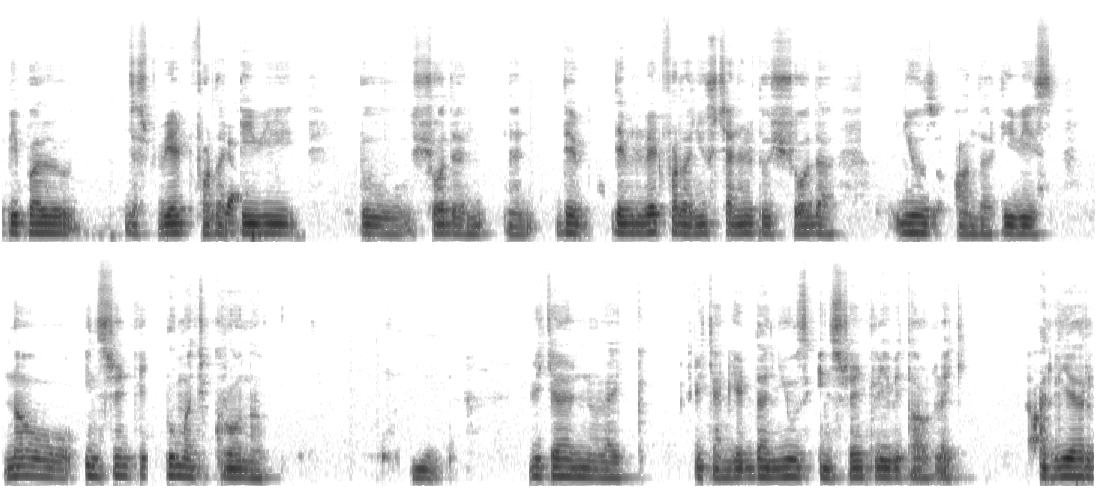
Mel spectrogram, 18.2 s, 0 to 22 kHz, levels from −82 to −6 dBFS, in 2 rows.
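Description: Speech recorded through an echo canceller, with three kinds of fault. Speech suppressed in double talk occurs at 1.85–2.38 s, 7.06–7.10 s, 15.30–15.41 s and 15.95–17.16 s. The talker's level dips by roughly 10 dB at first, then by around 20 to 30 dB in the last two events. The likely cause is the canceller failing to tell this talker from loudspeaker echo while both sides spoke, so it turned everything down. On a waveform these are sudden notches in the envelope; on a spectrogram the harmonics and upper bands thin or vanish for those moments. Background gated by the echo canceller appears at 2.66–2.80 s, where the room tone drops by about 10 dB for roughly 150 ms and then returns. The canceller clamped the microphone while the loudspeaker played, and released it afterwards. It shows as a brief dark gap in the low-level noise floor on a spectrogram and a flat dip on the waveform. Echo leak occurs at 4.99, 8.66 and 10.79 s. 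Each is a faint scrap of delayed copy about 249 ms behind the original, very quiet at around 30 to 35 dB below the speech. It is likely residual loudspeaker pickup that the far end's canceller did not remove. On a spectrogram it appears as a weak ghost of the preceding harmonic pattern, shifted a quarter-second later.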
